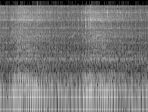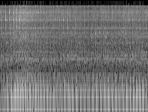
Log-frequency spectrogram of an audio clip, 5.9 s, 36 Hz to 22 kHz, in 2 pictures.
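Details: Royal Enfield Himalayan BS6 single-cylinder engine, hot after running over 24 km, idling: steady thump with a light irregular clatter over each beat; the source of the hot-engine noise is unknown.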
